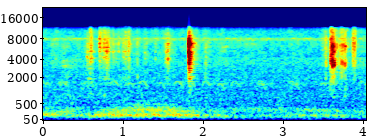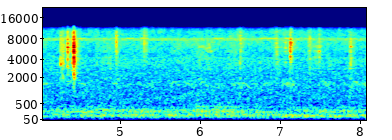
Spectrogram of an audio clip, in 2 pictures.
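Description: Steel privy probe being pushed into frozen ground, giving a few sharp metallic clicks and scrapes, the loudest about two seconds in. The probe is stopping at the frost layer and can't go deep.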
